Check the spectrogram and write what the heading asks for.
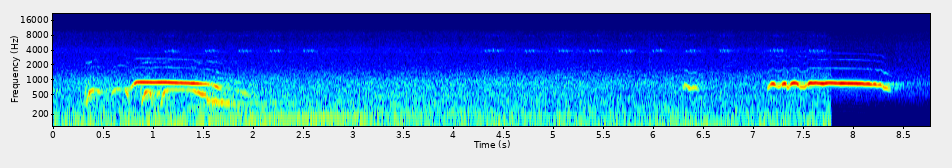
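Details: At night, an owl gives a drawn-out, slightly wavering hoot near the start, then again about six seconds later, while crickets trill softly in the background.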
